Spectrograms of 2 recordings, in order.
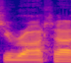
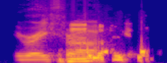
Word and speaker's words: Uerata: But Uerata, it's pronounce Uerata, and they'll say Uerata or urethra.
